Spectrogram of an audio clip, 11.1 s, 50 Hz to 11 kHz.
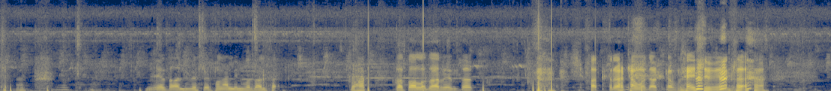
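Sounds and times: rooster crowing: 3.8s - 7.1s.

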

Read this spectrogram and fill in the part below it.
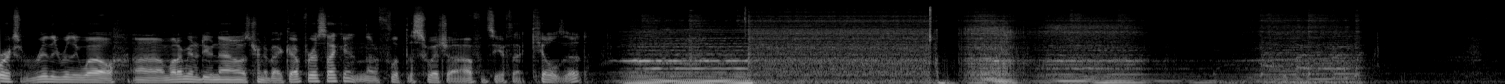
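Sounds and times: music from car stereo: 6.1s - 7.8s, 9.8s - 13.8s.

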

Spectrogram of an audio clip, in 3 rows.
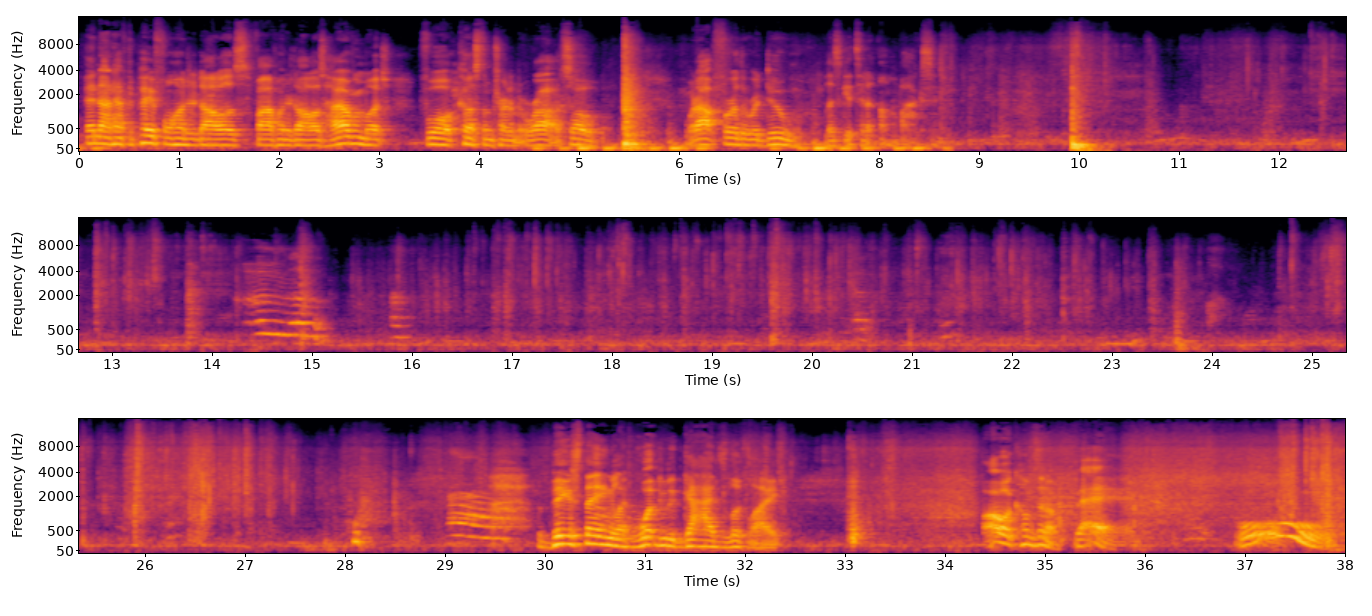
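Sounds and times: plastic crinkling and tearing: 11.2s - 14.2s, 14.8s - 38.0s.

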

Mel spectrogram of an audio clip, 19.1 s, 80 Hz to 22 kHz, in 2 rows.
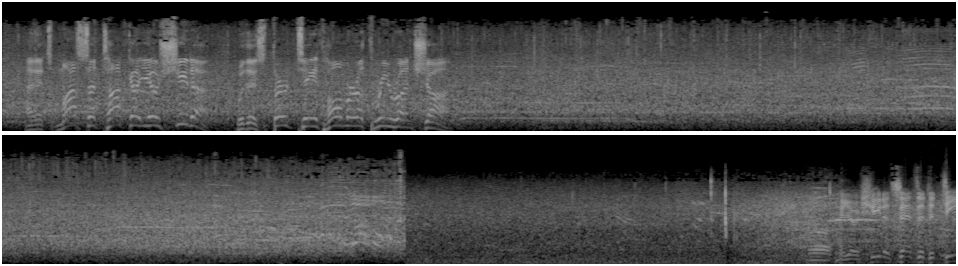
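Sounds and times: crowd applause: 0.0s - 13.6s, 16.5s - 19.0s.

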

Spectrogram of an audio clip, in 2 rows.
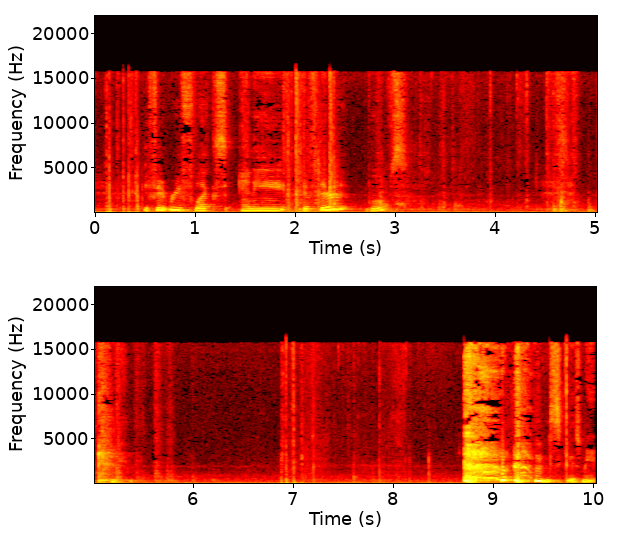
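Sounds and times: woman coughing: 5.0s - 5.5s, 8.7s - 9.6s.

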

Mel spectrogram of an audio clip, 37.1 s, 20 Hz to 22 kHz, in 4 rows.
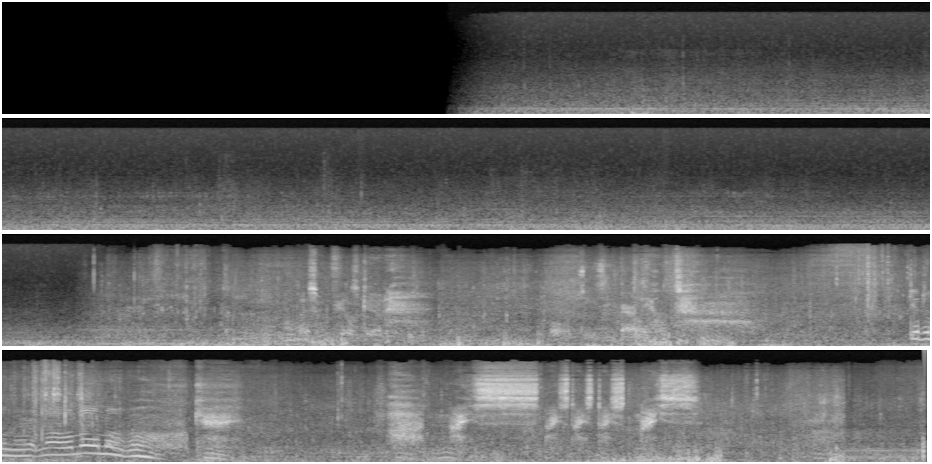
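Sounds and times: distant motorboat engine drone: 4.5s - 37.0s
wind on microphone: 4.8s - 28.3s, 30.0s - 37.0s
wake water splashing against kayak: 19.4s - 33.2s, 33.8s - 37.0s.

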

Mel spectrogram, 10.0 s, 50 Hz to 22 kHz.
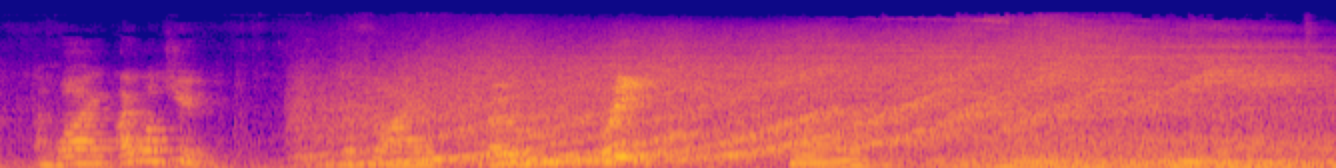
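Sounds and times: jet engine whines rising: 2.2s - 10.0s.

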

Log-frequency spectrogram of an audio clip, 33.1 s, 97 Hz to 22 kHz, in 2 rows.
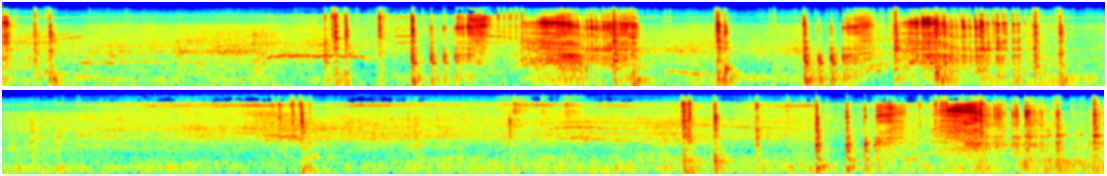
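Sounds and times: gondola ride low rumble: 0.0s - 33.0s.

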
